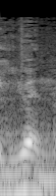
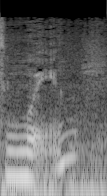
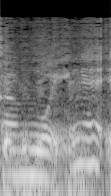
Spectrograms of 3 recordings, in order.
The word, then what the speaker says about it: Nguyen: But when they pronounce Nguyen, it's like Yuen, right? Anyway. – The Vietnamese pronunciation is Nguyen. – Yuen. Oh, it's Nguyen. It does this weird curly thing with your tongue.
